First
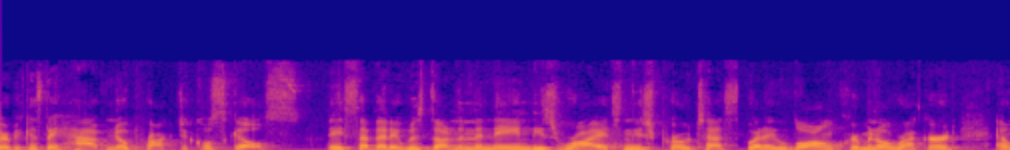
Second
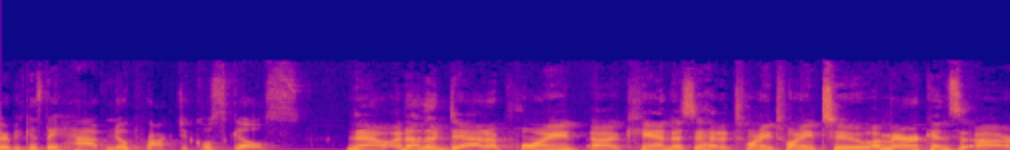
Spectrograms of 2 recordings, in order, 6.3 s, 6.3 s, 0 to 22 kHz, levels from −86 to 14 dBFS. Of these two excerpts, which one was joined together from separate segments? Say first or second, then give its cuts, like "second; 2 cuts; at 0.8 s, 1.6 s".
first; 2 cuts; at 2.0 s, 4.6 s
